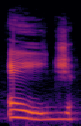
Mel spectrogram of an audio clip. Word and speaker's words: page: Anytime that I have a CVC word with the G at the end, it's going to make a soft G because it's in front of that E. So then I have page, page.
